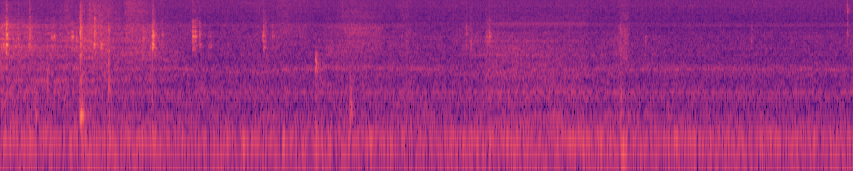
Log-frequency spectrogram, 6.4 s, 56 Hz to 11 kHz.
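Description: Faint, scattered clicks and ticks of fingers handling and turning a small 1/64-scale diecast model car, over a steady low room hum.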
